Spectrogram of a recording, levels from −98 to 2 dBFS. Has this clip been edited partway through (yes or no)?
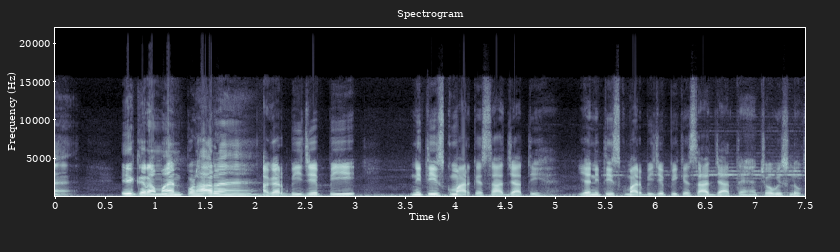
yes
